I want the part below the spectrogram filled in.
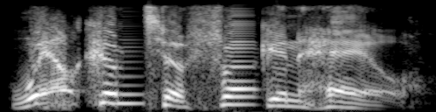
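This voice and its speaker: Man acting a blunt, sardonic guide with lively pitch. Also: takes it slowly, no echo, highs cut off, exaggerated voice. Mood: exasperated, sardonic. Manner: blunt, swearing, taunting.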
